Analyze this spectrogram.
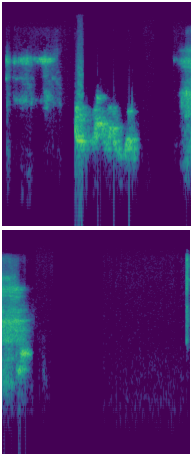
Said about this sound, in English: I think I'm going to stop there. My dog is barking and it's really distracting me.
